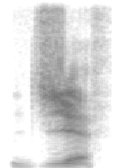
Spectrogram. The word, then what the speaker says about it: GIF: it's with the soft GIF, like the peanut butter.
